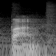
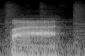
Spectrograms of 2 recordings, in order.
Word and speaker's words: ป่าน: You can't even pronounce my nickname right ป่าน now you do, but before Because I... Sarah: It sounds so like harsh. Brett: It does because it's a low tone.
